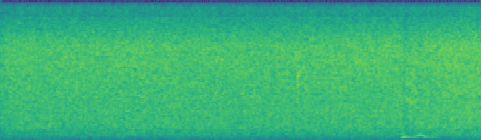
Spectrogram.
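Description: Steady rushing water of a stream fed by a waterfall near Chiang Mai, Thailand pours continuously, a dense broadband roar, loud and close.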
